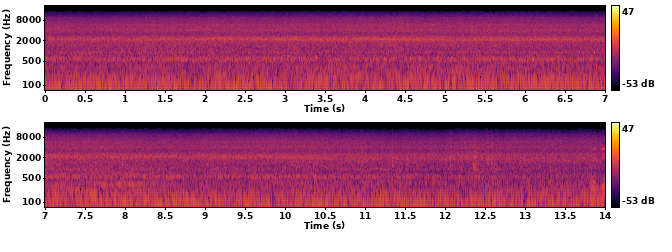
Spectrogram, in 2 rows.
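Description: Steady, deep rush of airflow over a glider's canopy and airframe, heard from inside the cockpit on final approach at about 140 km/h.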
